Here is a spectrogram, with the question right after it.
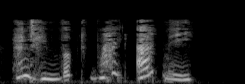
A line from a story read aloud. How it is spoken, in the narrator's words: the petite blonde sobbed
